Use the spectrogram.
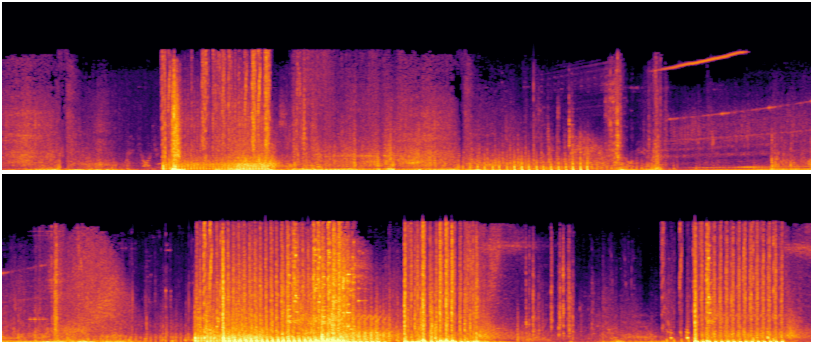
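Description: Bursts of automatic gunfire crackle in Apex Legends, loud rapid volleys coming in several clusters with pauses between them, mixed with game effects while people talk over the action.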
